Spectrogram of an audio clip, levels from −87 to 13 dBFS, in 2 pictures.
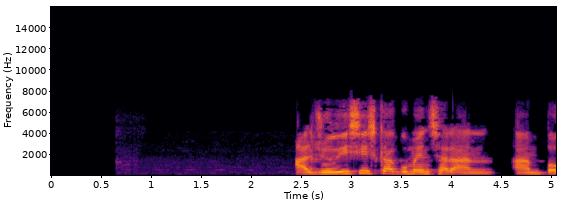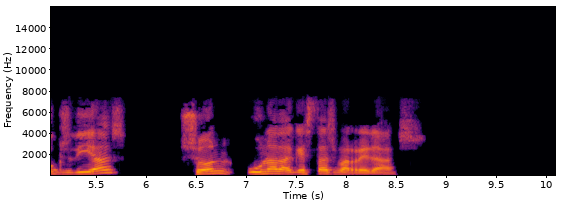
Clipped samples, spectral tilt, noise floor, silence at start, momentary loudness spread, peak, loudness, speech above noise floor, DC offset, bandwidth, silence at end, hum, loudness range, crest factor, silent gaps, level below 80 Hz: under 0.1%; -4 dB/octave; -62 dBFS; 2.45 s; 13 LU; 0 dBFS; -15 LUFS; 48 dB; under 0.1%; 7.6 kHz; 1.4 s; none; 3 LU; 16 dB; 4.49-4.59 s, 5.80-6.34 s, 6.88-7.00 s; -60 dBFS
